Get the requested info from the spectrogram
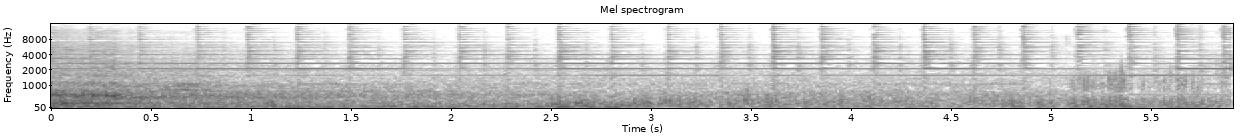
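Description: Freight train rolling through a level crossing, its rumble falling away as it passes, while the crossing bell rings with rapid, steady strikes.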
